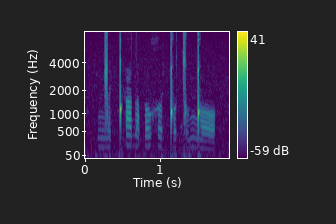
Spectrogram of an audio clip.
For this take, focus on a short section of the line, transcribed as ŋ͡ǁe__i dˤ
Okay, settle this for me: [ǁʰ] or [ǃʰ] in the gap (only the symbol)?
ǃʰ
